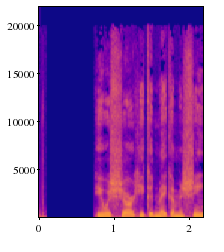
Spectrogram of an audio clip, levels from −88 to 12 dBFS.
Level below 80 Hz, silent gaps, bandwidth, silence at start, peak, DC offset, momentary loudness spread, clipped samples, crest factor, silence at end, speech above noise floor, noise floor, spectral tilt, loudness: -32 dBFS; 0.10-0.70 s; over 20 kHz; 0 s; 0 dBFS; under 0.1%; 3 LU; under 0.1%; 16 dB; 0 s; over 76 dB; under -90 dBFS; -4.5 dB/octave; -15 LUFS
